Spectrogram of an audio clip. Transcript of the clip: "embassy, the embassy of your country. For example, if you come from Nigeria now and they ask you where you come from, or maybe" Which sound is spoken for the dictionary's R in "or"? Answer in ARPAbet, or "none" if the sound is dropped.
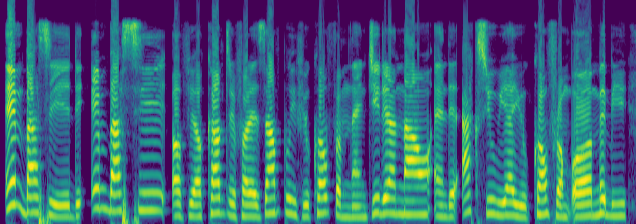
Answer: L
